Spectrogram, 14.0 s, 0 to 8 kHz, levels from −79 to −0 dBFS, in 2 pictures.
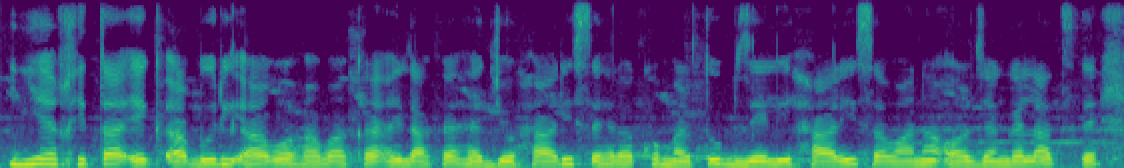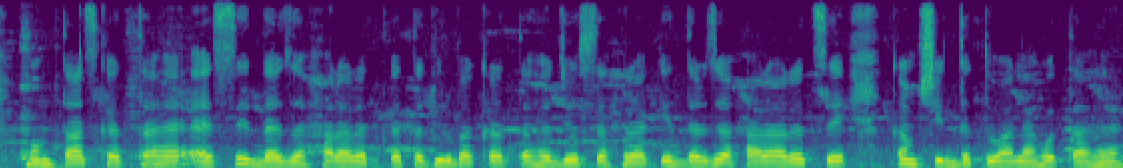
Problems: constant background noise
